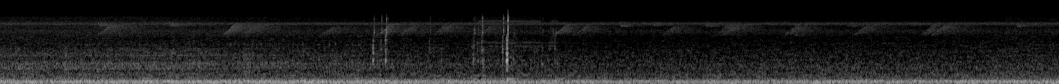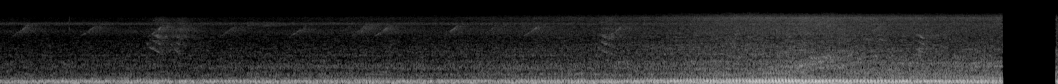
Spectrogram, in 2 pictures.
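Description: Low, steady rumble of road traffic that swells with a passing vehicle near the end. Over it, a short high chirp repeats at a steady pace, and there are two sharp clicks.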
